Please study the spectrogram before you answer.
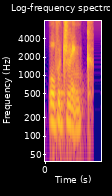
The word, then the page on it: overdrink: Indian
